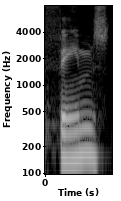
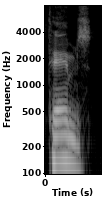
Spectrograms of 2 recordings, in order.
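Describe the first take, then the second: First: The name is said the American way. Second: The name is said the English way. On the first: The speaker calls it wrong. "That's how it's getting pronounced. That might be how he pronounces it because he's American" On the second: The speaker calls it right. "because that's fucking proper English"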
